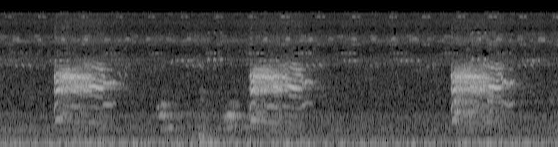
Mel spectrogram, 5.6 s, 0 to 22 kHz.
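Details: Loud, repeated cries of a squirrel calling nonstop in a backyard in Maryland for more than 45 minutes: three strained, raspy wails spaced about two seconds apart, with softer short squeaks between them and a low hum beneath.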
